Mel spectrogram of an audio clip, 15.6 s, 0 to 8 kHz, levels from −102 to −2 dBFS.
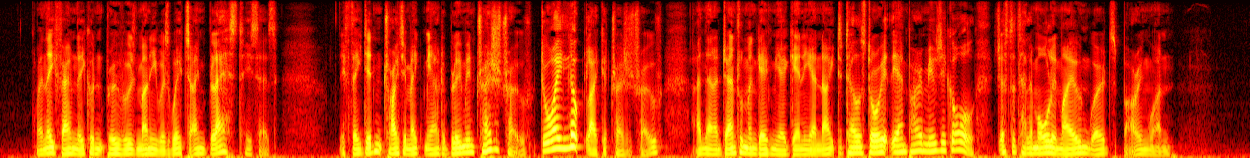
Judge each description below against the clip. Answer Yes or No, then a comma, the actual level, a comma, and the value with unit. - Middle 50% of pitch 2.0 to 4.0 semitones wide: No, average, 4.6 semitones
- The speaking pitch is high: No, very low, 95 Hz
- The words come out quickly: Yes, fast, 230 wpm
